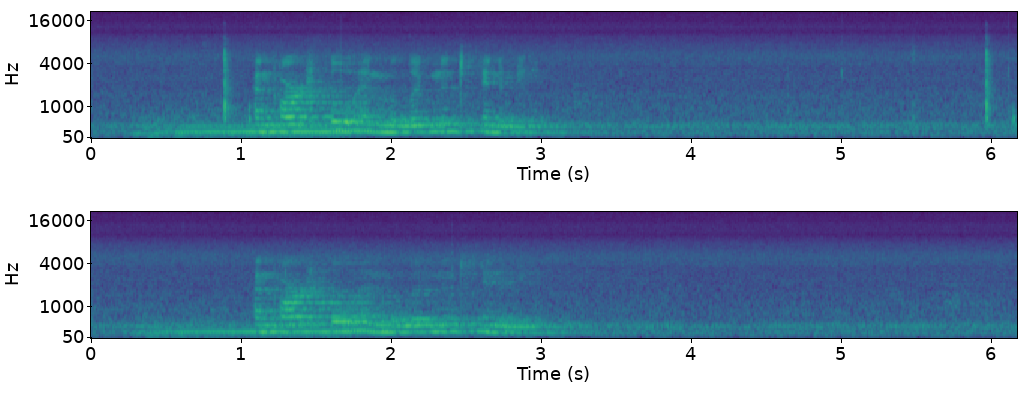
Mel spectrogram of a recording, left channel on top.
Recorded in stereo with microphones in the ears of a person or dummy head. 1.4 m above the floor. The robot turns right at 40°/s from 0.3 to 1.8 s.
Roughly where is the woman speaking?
Centre.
